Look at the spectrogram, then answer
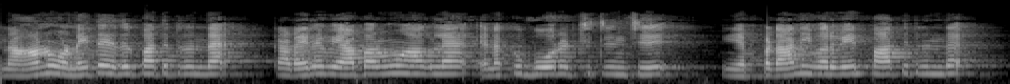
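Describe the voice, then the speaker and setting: A woman uses a cartoonish character voice, pitched extremely high and delivered very fast. Her intonation stays flat and monotone. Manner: worried, cautious.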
